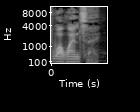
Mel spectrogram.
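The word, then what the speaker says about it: Güegüense: Let me say that before I don't say it in front of his face, because it's G-U-E. – I'm going to tell him right at the show. – Yeah. – How is a cigar that's spelled G-U-E-G-U-E-N-S-E pronounced Wawense? – Yeah.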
